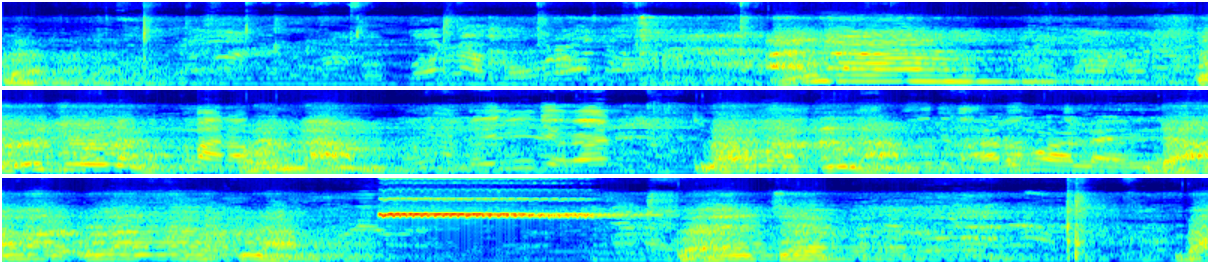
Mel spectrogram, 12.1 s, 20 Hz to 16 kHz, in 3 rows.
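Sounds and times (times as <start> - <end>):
spectators chattering and calling out: 0.0 - 12.0.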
